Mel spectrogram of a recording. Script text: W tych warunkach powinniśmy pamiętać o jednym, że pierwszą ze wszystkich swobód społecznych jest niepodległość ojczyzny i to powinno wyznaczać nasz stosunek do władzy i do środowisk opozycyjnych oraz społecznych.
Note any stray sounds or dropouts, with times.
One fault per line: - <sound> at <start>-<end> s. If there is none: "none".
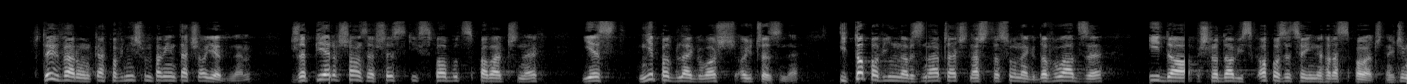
- dropout at 11.8-11.9 s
